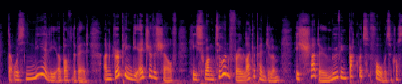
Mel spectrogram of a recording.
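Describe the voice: The speaker simply gives a plain reading aloud.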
